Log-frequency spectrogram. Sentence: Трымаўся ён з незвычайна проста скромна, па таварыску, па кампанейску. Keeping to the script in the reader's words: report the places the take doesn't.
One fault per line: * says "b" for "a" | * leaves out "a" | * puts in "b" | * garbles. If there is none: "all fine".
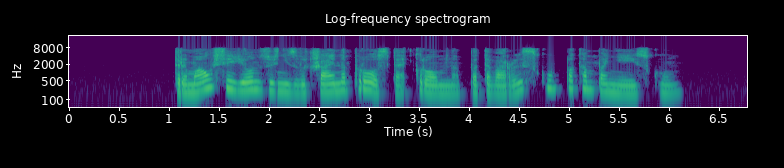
all fine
